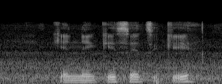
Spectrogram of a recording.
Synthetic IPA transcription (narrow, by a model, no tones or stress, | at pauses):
kʼɪ̰nekʼɪset͡sʼɪkʼɪ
